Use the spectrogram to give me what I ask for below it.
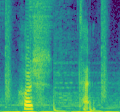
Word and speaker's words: Hoschton: don't know why but this little town is forever being mispronounced so say it with me push 10.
